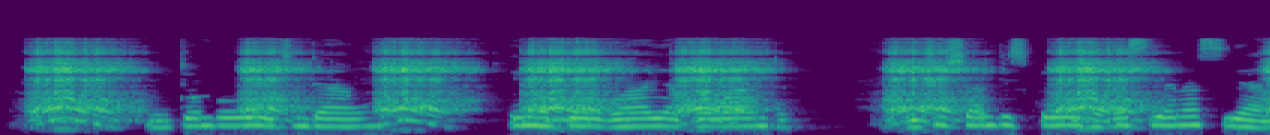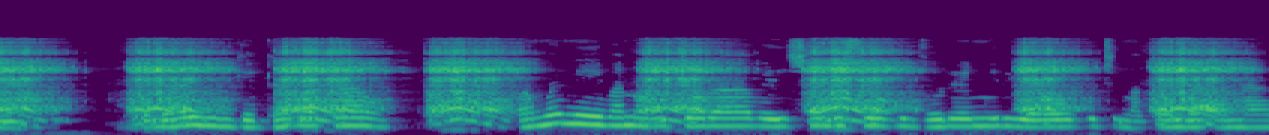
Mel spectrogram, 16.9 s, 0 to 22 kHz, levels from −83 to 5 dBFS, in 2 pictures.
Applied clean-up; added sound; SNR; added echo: classical method log-MMSE.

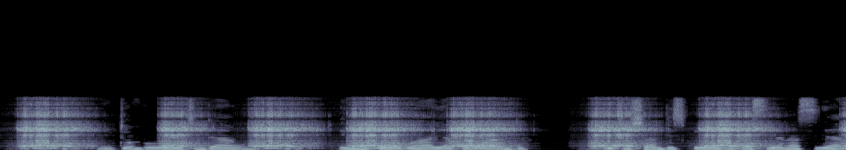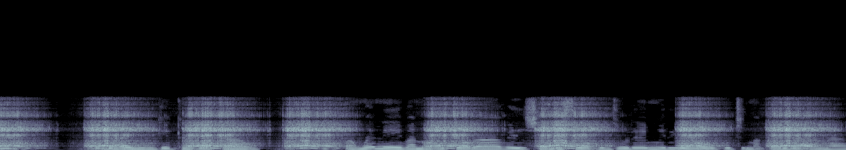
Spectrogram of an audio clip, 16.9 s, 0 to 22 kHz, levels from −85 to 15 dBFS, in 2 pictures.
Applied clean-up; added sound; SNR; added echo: none; Tools; -3 dB; none.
